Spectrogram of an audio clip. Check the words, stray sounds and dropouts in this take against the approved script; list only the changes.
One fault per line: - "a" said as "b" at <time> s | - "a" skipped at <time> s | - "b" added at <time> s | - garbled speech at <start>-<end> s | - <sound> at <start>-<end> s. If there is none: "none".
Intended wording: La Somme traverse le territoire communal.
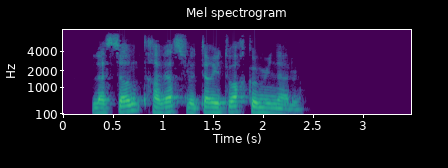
none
